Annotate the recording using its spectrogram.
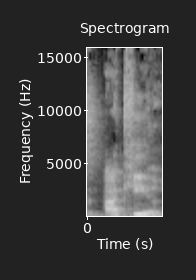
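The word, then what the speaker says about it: Ika: No, it's Akia. I know I've been saying it right. Y'all got on me in the comments. It's Akia. Siaka Akia.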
